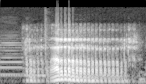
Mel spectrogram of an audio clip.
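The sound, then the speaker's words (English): A single loud, rumbling growl lasting about a second, with a rapid pulsing flutter through it, rising in intensity and then cutting off abruptly, heard on its own without talking. “Can we get like a quadruple little growl there?”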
